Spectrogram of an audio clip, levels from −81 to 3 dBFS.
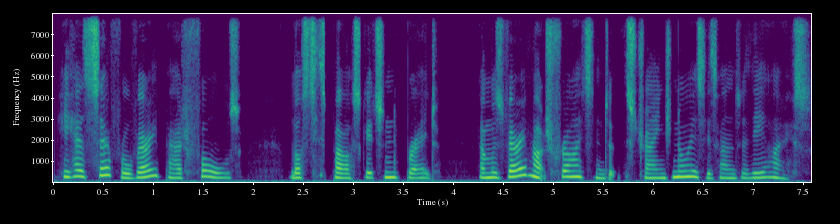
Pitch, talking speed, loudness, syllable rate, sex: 240 Hz, 180 wpm, -17 LUFS, 5.1 syllables/s, female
